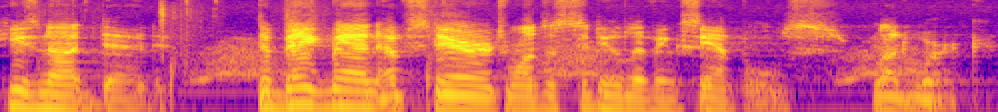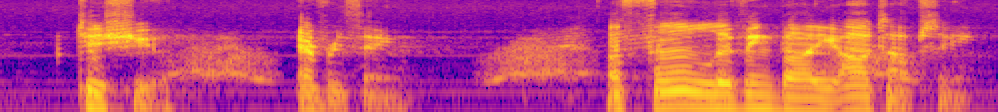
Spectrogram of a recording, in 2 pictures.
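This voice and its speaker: A man playing a cold, formal interrogator at a secret facility in a horror audio drama, with a husky, measured delivery. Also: fairly low pitch, big pitch swings, a bit bright, slight background noise, full character voice, poor audio. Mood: businesslike, pressured.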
